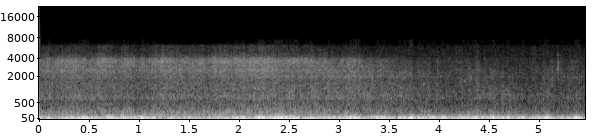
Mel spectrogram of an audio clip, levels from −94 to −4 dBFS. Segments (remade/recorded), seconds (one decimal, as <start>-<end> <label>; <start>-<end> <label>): 0.0-2.4 recorded; 2.4-5.5 remade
